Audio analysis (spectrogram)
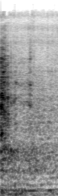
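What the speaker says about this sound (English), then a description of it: "Let's add the aubergine in here. Mix this one." Giant aubergine with meat stirred in a hot pan, a brief loud hiss of sizzling with a quick scrape at the start that settles into a steady close fry.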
